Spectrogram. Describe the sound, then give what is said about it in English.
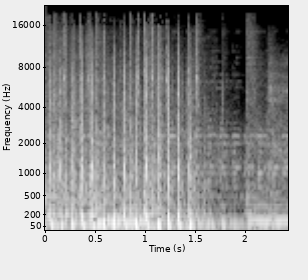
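A chain gun fires a rapid, sustained burst of many evenly spaced shots. The harsh reports hammer out for over a second, then break off into a ringing tail and a low, steady hum. “Our line won't hold. The chain gun is tearing through us.”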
